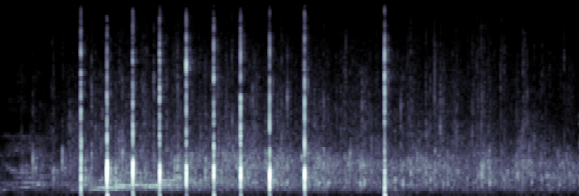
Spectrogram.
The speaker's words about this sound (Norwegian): Skal vi gjøre oss sjøl en skikkelig klapp?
